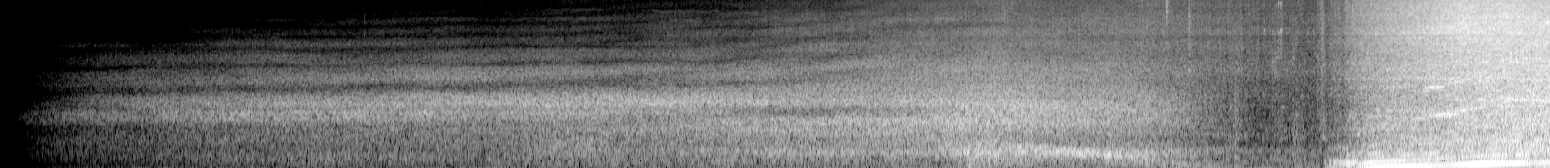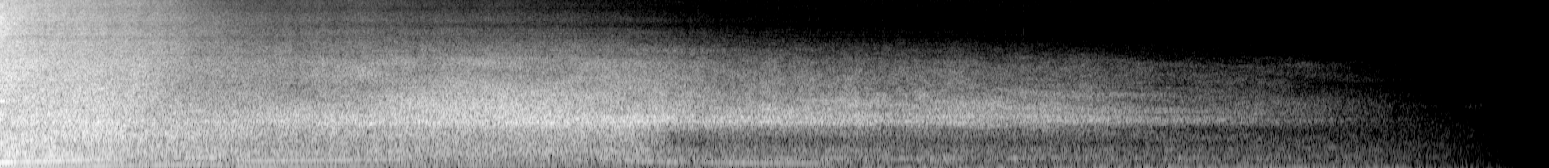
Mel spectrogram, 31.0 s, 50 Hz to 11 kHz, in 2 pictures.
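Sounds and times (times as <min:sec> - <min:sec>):
Subaru Legacy 2.5 GT approaching, stopping and driving away fast: 0:04.0 - 0:28.0.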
